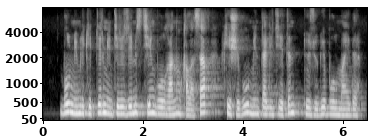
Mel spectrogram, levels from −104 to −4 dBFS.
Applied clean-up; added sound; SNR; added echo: none; none; none; none.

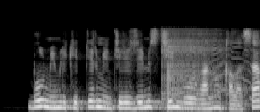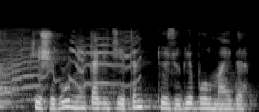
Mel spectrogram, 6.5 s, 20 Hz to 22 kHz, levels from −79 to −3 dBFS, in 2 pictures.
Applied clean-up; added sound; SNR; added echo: none; Cupboard open or close; 13 dB; none.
